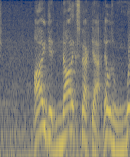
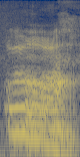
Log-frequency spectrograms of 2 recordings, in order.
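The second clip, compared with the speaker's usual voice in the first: frustrated groan; 3 semitones higher than usual. Real, not acted. Game lost.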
